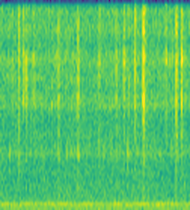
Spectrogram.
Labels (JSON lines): {"label": "ambient", "recorder": "HydroMoth"}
